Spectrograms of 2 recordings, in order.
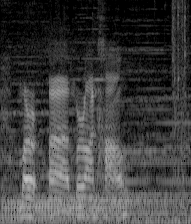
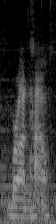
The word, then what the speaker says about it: Maranhão: mines up here in Maranhão. That's not Asian. I pronounced it like it was an Asian. Maranhão.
